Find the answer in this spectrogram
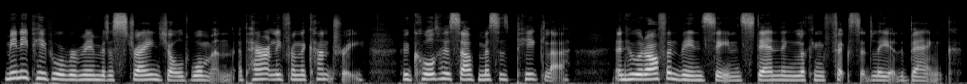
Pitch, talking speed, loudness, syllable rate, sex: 220 Hz, 175 wpm, -19 LUFS, 5.4 syllables/s, female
